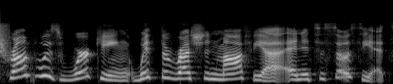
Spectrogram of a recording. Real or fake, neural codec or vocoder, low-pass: real; none; 7.2 kHz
